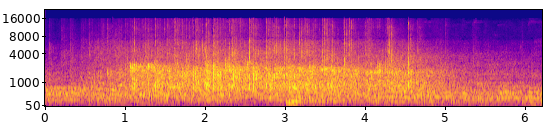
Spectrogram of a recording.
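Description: A crowd applauds.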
